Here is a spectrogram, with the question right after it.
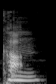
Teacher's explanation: der australische Akzent ist eigentlich nicht rhotisch. Das heißt, dass der Laut R nie am Ende von Wörtern vorkommt.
